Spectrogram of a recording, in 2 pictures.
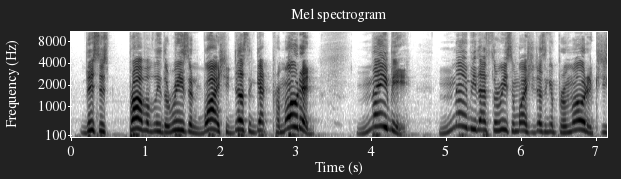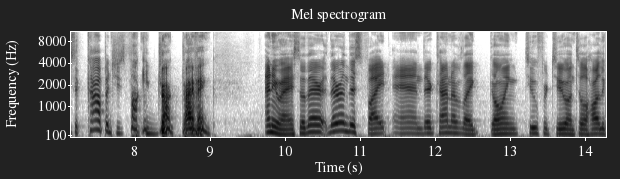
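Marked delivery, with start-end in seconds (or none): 0.1-9.1 high, loud incredulous outburst; emphatic, high-pitched comic indignation; exasperated rant. Real, not acted. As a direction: let the exasperation boil over. Exasperated rant about drunk-driving cop.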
